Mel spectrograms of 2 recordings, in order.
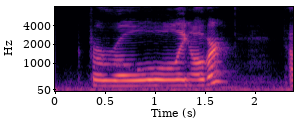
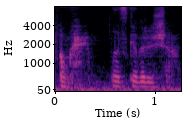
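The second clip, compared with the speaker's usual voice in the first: plain reading voice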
